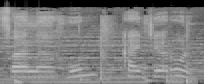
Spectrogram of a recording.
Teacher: hukum bacaannya adalah izhar syafawi atau dibaca jelas, yaitu karena ada huruf mim sukun bertemu dengan huruf alif.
